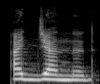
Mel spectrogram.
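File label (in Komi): "аддзанныд", Komi, female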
